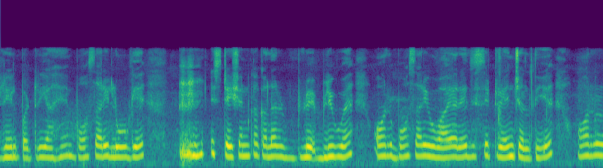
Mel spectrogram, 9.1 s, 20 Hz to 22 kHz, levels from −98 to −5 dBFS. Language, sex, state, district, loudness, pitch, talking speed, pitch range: Hindi, female, Rajasthan, Jaipur, -16 LUFS, 220 Hz, 160 wpm, 210-230 Hz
